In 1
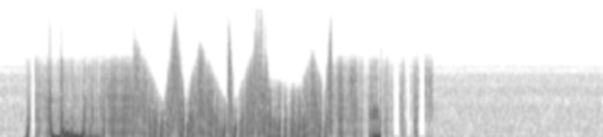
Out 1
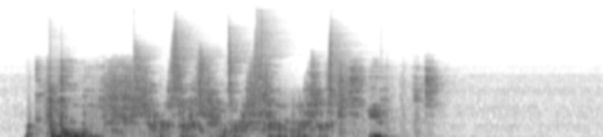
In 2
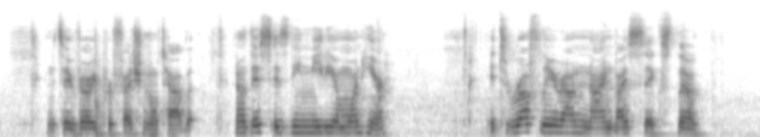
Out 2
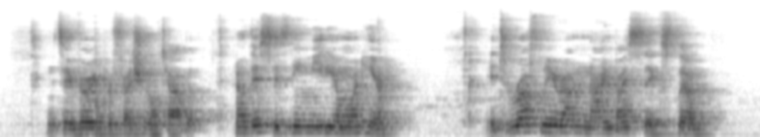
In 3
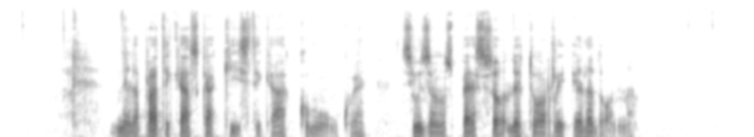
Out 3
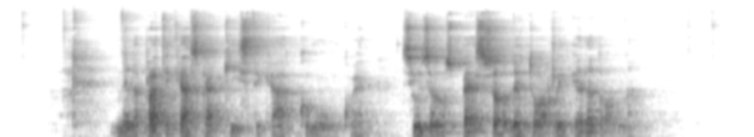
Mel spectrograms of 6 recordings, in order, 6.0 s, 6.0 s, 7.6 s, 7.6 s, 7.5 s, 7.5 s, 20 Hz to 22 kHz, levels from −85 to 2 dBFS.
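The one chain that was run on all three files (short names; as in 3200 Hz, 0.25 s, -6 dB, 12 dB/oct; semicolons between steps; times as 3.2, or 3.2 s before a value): two-slope reverb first 0.7 s, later 2 s, from -23 dB, DRR 2.5 dB; spectral noise reduction 10 dB; gain +6 dB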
